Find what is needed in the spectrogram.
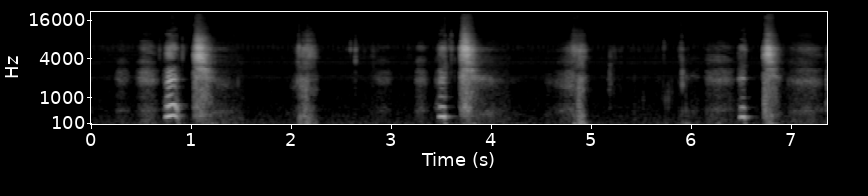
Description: I haven’t had much hayfever at all this year but after cutting the grass today - I can’t seem to stop sneezing and now I’m so congested.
